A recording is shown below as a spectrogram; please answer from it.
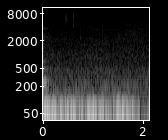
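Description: Steady low hum with two faint, short clicks about half a second in.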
